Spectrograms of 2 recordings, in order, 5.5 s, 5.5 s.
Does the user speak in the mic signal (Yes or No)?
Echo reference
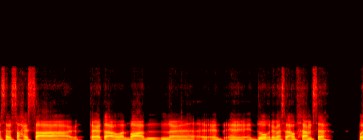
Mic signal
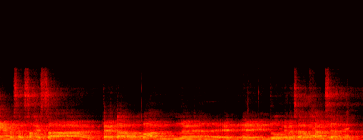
Yes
